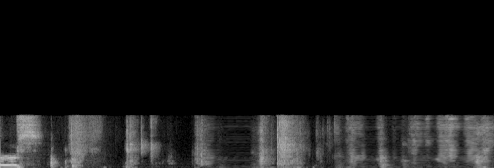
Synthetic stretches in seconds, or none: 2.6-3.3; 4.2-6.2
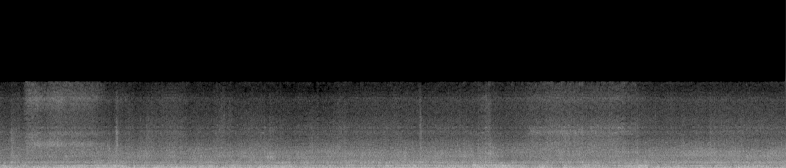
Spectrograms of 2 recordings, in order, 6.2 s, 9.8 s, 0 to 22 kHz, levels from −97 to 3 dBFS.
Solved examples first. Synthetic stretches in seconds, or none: 0.0-9.8

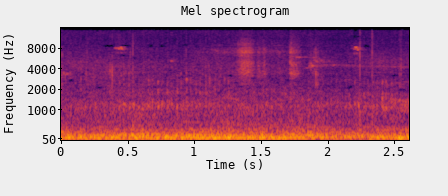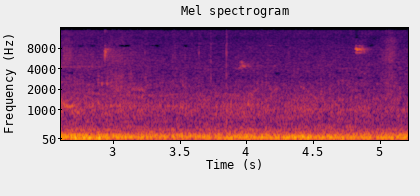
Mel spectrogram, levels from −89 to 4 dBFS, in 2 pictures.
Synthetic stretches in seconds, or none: 0.0-5.2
